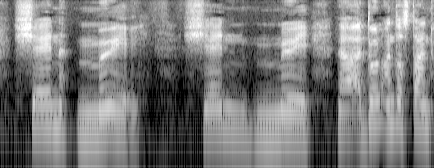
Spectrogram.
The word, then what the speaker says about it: Shenmue: Shenmue.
